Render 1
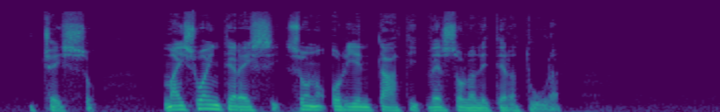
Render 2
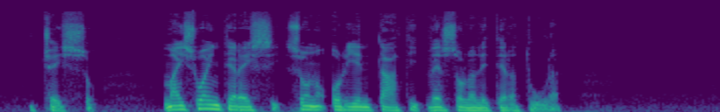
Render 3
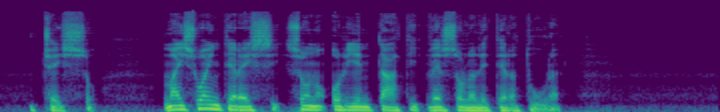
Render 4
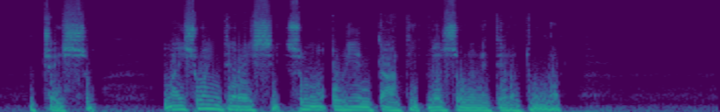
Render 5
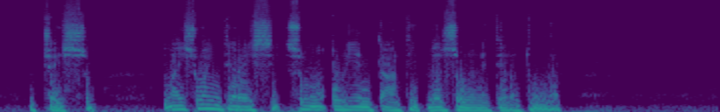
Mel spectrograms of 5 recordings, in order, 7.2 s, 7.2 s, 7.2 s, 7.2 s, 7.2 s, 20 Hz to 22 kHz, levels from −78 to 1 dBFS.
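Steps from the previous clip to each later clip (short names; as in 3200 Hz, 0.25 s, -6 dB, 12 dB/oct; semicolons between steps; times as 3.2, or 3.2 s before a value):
tilt shelf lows +4 dB, about 780 Hz; gain +2.5 dB
comb 1.4 ms, depth 54%; gain +7 dB
limiter -16.5 dBFS, peak gain reduction 11 dB; hard clip -27 dBFS, distortion -8 dB; gain -4 dB
noise-modulated level, depth 50%; gain -2.5 dB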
